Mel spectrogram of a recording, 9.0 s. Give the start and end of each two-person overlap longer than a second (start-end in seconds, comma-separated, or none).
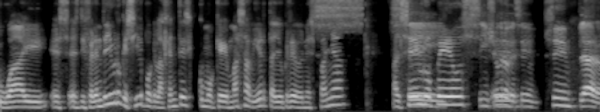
5.9-8.1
